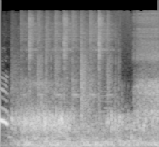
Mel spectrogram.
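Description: Underwater breathing noise of a scuba diver: a gurgling rush of exhaled bubbles, then a brighter hiss of breath drawn through the regulator near the end.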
